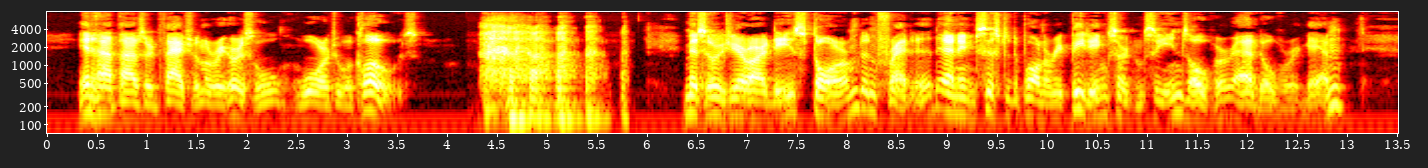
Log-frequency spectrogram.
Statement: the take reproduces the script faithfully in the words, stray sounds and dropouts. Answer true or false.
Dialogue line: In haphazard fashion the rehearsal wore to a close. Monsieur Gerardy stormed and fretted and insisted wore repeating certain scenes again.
false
